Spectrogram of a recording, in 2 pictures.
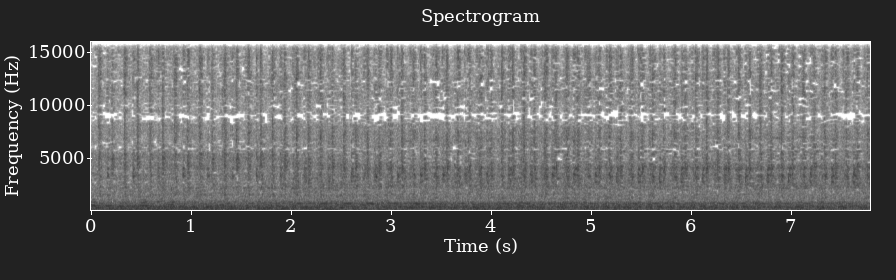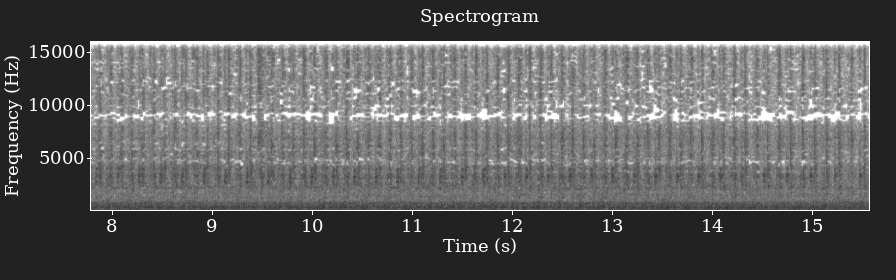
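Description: Napkin folding machine running at production speed: a loud, fast, even mechanical clatter over a steady hum.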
